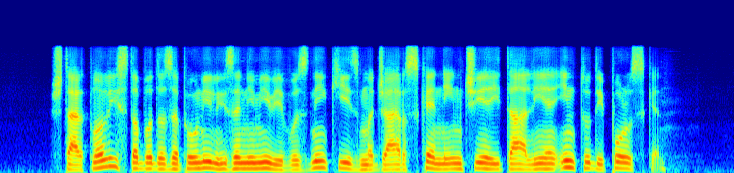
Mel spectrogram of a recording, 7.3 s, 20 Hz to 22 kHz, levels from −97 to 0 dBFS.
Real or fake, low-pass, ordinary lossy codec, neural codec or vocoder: fake; 7.2 kHz; none; codec, 16 kHz, 0.3 kbps, FocalCodec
